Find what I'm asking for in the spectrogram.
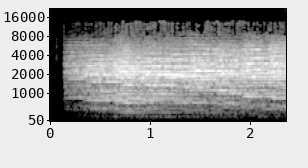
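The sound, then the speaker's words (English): Church bells of Spitalfields in East London ring out together after a sudden start, forming a loud, sustained, shimmering wash of overlapping metallic tones with no talking. “The bells of Christchurch Spitalfields in East London.”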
